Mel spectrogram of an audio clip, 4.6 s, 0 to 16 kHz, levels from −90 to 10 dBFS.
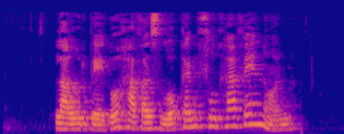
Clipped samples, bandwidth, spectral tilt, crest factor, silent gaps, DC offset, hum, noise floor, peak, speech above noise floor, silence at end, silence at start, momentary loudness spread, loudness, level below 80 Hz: under 0.1%; 11.5 kHz; -4 dB/octave; 18 dB; none; under 0.1%; none; -71 dBFS; -8 dBFS; 46 dB; 0.6 s; 0.75 s; 9 LU; -25 LUFS; -70 dBFS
